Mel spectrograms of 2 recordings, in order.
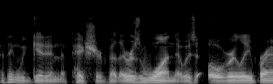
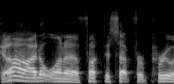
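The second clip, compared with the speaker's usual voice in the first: put-on panicked outburst, higher and louder; 8 semitones higher, 8 dB louder than usual. Retelling how he reacted: imitating Ian freaking out. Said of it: "he was, like, freaking out".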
